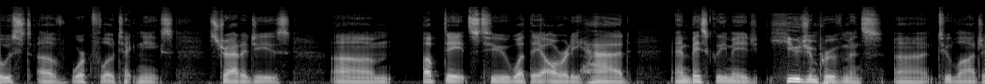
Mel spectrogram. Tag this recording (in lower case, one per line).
speech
